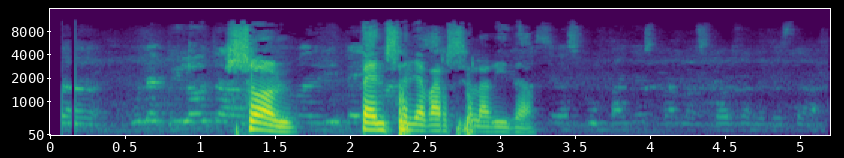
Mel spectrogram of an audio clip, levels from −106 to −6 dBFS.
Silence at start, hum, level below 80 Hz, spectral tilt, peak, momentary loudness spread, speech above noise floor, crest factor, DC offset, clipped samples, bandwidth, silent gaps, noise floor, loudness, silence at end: 0.05 s; none; -48 dBFS; -5 dB/octave; 0 dBFS; 26 LU; 40 dB; 24 dB; under 0.1%; under 0.1%; 11 kHz; none; -61 dBFS; -20 LUFS; 2 s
